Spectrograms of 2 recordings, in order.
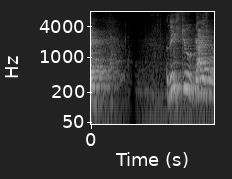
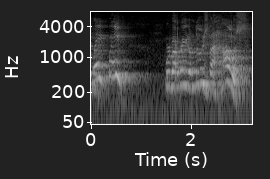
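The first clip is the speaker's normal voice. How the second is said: higher, louder urgent wife; 9 semitones higher, 4 dB louder than usual. Acted. Wife cutting off her husband, higher and louder. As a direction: stop him with rising urgency.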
